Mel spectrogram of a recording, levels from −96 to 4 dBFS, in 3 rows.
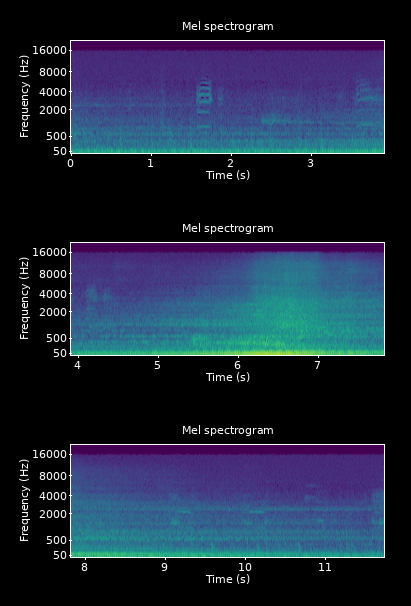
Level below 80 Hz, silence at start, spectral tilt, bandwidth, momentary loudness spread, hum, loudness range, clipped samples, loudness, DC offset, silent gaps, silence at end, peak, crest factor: -28 dBFS; 0 s; -5.5 dB/octave; 13.5 kHz; 23 LU; none; 18 LU; under 0.1%; -29 LUFS; under 0.1%; none; 0 s; -8 dBFS; 20 dB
